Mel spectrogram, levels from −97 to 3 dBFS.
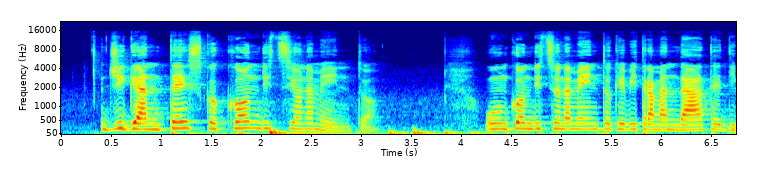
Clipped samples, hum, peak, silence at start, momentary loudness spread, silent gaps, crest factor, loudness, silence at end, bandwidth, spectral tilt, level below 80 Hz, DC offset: under 0.1%; none; 0 dBFS; 0.35 s; 18 LU; none; 22 dB; -21 LUFS; 0 s; 15.5 kHz; -4 dB/octave; -34 dBFS; under 0.1%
